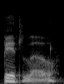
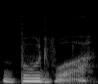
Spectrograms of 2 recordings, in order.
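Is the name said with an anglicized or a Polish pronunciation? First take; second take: anglicized; Polish. First: The name is said with an anglicized pronunciation. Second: The name is said with a Polish pronunciation. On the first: "maybe more of our listeners would be familiar if I said bidlo" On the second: "That is the Polish pronunciation"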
